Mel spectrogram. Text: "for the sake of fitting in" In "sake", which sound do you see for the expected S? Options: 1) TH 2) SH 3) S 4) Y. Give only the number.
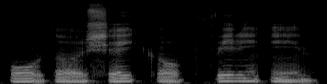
2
